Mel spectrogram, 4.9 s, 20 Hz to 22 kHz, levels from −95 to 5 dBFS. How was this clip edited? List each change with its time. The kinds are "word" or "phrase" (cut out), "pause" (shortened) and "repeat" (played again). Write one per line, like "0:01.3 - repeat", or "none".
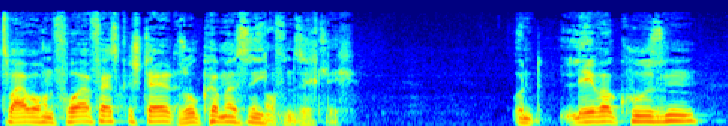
0:01.2 - word
0:01.8 - word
